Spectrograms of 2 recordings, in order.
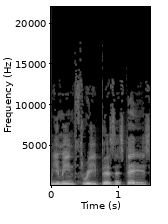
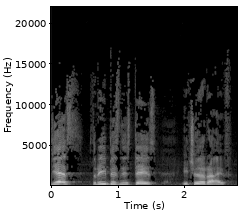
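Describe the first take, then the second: First: Said in the usual way. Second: Put-on loud, high Indian accent. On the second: Agent confirming delivery time, imitated Indian accent. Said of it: "And he goes".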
